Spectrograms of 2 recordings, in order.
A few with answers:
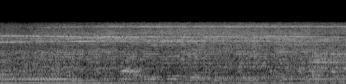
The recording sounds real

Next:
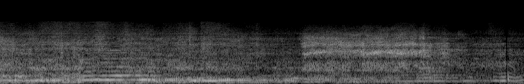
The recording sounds fake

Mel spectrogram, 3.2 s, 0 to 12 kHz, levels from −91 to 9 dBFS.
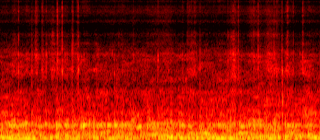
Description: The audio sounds fake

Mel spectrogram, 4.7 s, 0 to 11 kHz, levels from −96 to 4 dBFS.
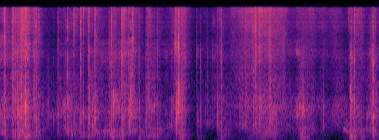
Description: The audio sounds fake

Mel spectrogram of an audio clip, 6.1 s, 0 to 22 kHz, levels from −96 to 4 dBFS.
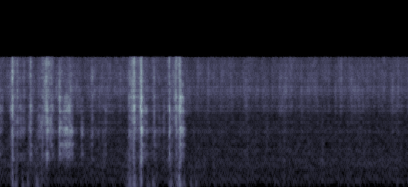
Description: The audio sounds fake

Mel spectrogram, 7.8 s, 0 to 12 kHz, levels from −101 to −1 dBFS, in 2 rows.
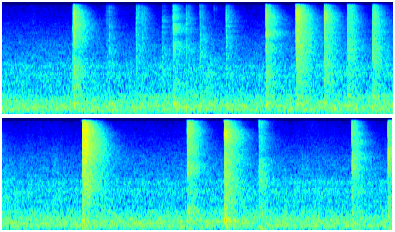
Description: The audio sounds real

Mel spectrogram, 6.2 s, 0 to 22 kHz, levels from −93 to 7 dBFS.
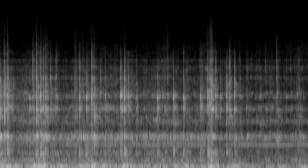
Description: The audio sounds fake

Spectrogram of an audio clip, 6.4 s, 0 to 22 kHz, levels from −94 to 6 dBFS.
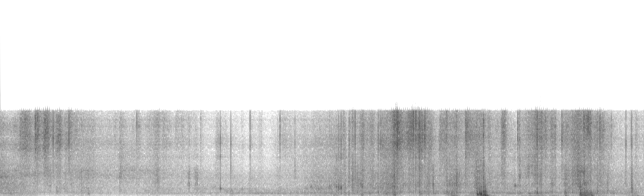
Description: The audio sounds fake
